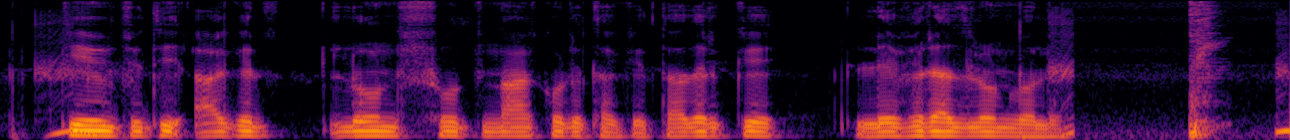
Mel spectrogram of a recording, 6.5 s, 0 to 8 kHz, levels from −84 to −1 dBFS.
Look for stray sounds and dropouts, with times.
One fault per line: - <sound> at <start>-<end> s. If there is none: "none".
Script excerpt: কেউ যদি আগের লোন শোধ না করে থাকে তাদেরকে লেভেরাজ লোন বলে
- thud at 5.9-6.2 s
